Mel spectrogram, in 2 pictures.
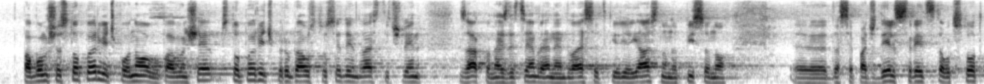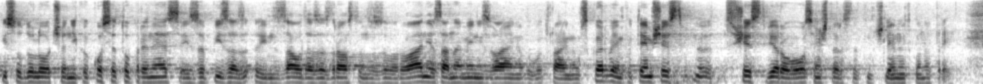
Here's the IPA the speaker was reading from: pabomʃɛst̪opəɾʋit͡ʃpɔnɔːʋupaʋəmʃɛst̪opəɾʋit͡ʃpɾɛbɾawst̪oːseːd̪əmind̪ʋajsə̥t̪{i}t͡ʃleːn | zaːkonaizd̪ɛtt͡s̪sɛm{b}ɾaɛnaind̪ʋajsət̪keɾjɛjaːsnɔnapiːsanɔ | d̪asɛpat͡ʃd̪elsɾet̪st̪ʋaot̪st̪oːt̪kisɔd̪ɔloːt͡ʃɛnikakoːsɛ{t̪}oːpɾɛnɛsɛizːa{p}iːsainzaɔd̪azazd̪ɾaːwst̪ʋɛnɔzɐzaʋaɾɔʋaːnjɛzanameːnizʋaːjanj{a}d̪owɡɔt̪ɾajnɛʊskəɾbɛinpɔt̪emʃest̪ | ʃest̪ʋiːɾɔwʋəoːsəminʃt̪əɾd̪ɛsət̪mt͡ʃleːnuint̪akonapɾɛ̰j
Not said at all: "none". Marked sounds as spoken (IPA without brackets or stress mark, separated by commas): i, b, t̪, p, a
